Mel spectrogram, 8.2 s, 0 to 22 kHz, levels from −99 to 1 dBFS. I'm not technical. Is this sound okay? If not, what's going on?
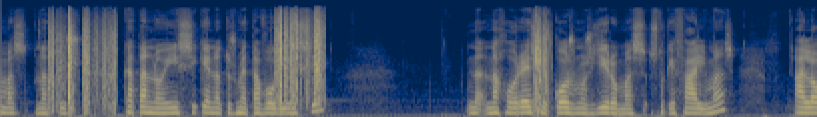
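No. Cable scratch noise at 0.43–1.16 s, 2.71–3.25 s and 5.31–5.50 s: bursts of scratchy rustling, louder than the speech, likely from a loose or worn cable connection.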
